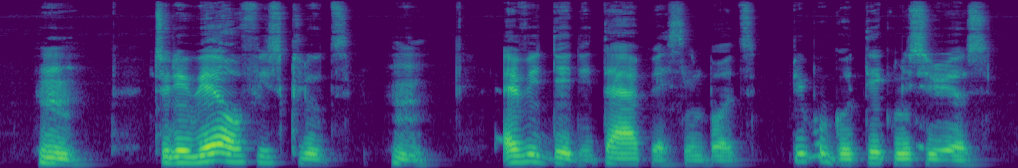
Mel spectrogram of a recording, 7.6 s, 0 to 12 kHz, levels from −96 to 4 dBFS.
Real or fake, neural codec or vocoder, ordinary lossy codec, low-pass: real; none; none; none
